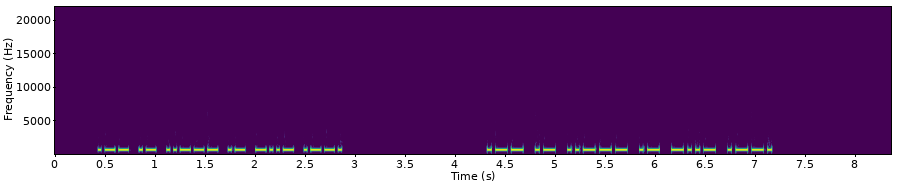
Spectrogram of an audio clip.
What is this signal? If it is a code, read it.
Morse code, heard as a keyed tone, about 37 wpm, 700 Hz. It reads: WA2AXP WA2AXP
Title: Speed Racing - USA Call Signs 30wpm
